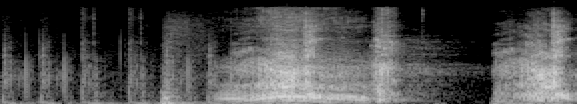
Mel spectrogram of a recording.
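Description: A big cat snarls loudly.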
